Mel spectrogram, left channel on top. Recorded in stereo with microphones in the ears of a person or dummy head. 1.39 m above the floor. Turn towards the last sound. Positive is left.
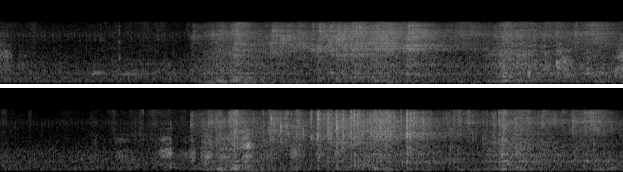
turn(degrees=-75)  # may be behind; listen again after turning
